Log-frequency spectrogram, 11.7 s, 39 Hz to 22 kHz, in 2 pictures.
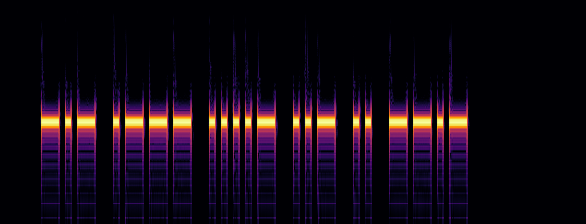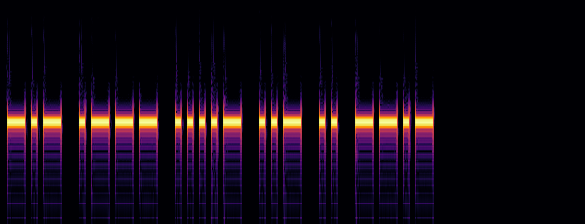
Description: Morse code, heard as a keyed tone, about 21 wpm, 700 Hz. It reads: KJ4UIQ KJ4UIQ
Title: USA Call Signs - 6 Characters - Repeated 2x - 20wpm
